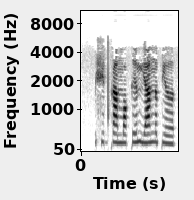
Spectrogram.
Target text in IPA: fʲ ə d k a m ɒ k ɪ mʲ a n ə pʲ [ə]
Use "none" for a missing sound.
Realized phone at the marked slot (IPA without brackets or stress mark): ə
